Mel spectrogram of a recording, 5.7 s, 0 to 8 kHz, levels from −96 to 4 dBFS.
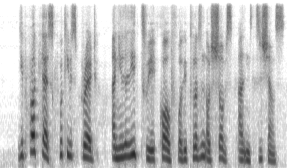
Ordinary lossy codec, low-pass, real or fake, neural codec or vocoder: none; 7.2 kHz; fake; codec, 16 kHz in and 24 kHz out, 0.8 kbps, FocalCodec, streaming, 65536 codes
